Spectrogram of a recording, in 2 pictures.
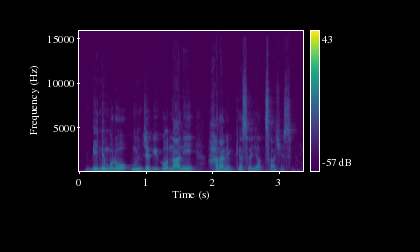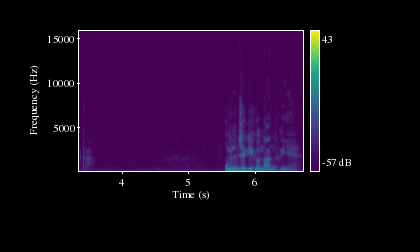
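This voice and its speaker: A male pastor preaching a sermon, telling a story with rhetorical questions, swinging between loud bursts and quiet asides. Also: on the high side. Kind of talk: sermon with anecdote.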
